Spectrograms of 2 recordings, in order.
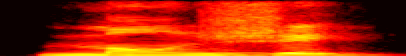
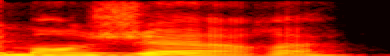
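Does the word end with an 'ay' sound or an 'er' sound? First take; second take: ay; er. First: The word ends with an 'ay' sound. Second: The word ends with an 'er' sound. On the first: The speaker calls it right. "So the er has the sound of e" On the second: The speaker calls it wrong. "I don't say mangeur"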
